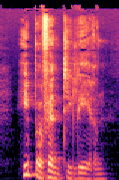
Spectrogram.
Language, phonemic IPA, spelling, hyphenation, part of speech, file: Dutch, /ˈɦi.pər.vɛn.tiˌleː.rə(n)/, hyperventileren, hy‧per‧ven‧ti‧le‧ren, verb, Nl-hyperventileren.ogg
- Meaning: to hyperventilate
